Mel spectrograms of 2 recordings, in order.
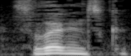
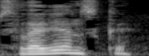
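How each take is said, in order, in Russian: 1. Название произносят по-донбасски, по-местному. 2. Название произносят по-общерусски, литературно.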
